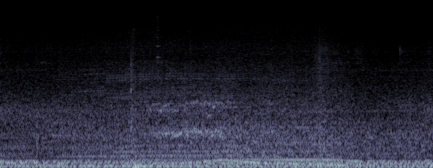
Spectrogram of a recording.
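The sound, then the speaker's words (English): A car engine drones steadily and loudly throughout, with a faint tire squeal rising and falling in the middle as the vehicle skids. No one speaks. “Howard Patrol, can you drive that car over to the side of the road so the tow truck can come get it?”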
